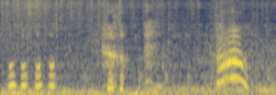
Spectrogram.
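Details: Baby monkey crying loudly when its mother does not take care of it: a quick run of short chirping squeaks, then a few breaks and a long, loud arched wail near the end over low background rumble.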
